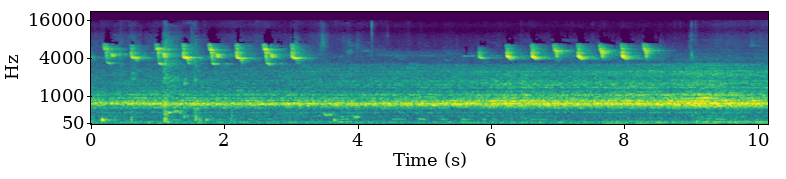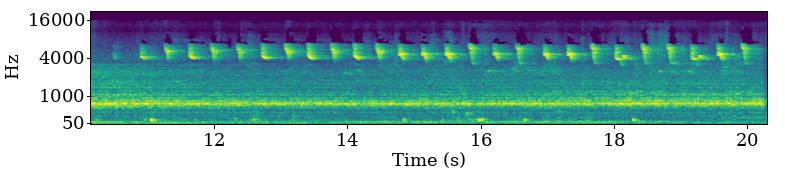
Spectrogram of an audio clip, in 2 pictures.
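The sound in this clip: Bird song with a mechanical character: series of rapid, high, evenly spaced chirps repeat, the later runs growing longer and faster, over a faint steady hum.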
